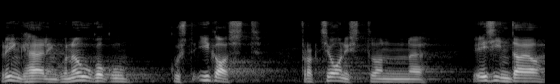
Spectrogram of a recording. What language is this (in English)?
Estonian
